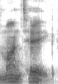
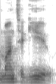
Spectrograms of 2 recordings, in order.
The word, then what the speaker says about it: Montague: Therefore, we can conclude that the correct Texas pronunciation is Monte, not Monteue.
